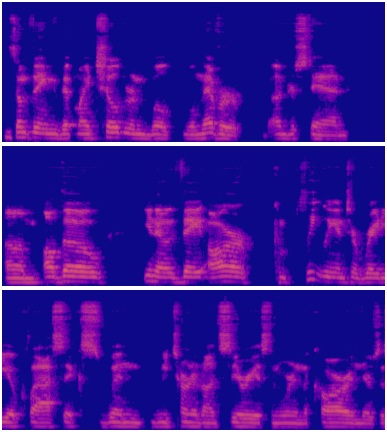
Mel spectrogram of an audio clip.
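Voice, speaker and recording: A middle-aged man talking as an interview guest, with halting, thoughtful phrasing. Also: medium pitch, bright, forceful tone, low-quality recording. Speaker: podcast creator, interview guest. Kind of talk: conversational interview.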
